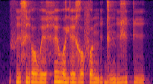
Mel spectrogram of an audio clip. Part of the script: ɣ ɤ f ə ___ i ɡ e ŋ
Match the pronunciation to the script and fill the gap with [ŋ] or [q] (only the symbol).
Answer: ŋ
